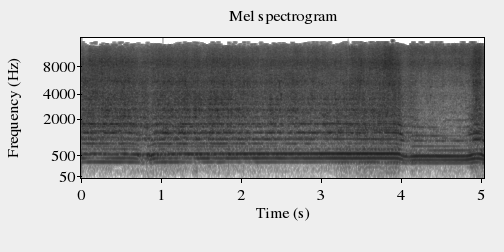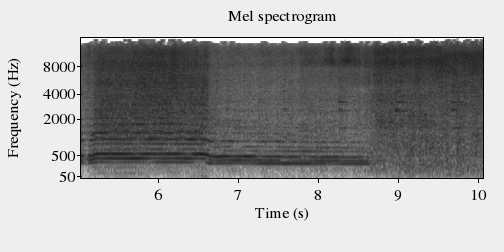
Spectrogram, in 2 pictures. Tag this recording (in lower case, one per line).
train whistling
